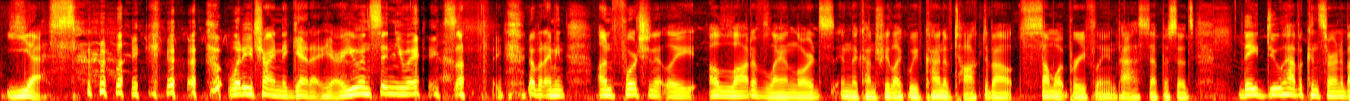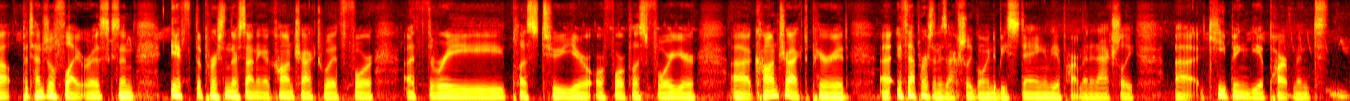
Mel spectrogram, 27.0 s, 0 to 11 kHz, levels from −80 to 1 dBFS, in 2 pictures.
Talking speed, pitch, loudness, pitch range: 195 wpm, 100 Hz, -16 LUFS, 95-120 Hz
